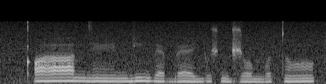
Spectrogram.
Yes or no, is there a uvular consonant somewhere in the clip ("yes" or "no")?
yes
